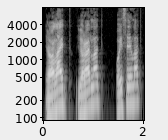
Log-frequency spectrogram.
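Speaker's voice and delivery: high put-on northern "lad"; imitating northern greeting. Host retelling how locals greet him, put-on northern accent. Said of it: "they call me".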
